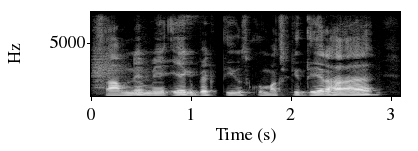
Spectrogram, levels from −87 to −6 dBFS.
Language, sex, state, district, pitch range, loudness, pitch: Hindi, male, Jharkhand, Ranchi, 110-125 Hz, -21 LUFS, 120 Hz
